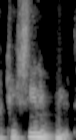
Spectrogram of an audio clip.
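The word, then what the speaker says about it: Cup'ik: michelle uh can you tell me how to pronounce the name of your tribe in your life that's right yes it's called the casino tribe thank you well it's so great to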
